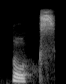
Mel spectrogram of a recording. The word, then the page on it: hoax: Indian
